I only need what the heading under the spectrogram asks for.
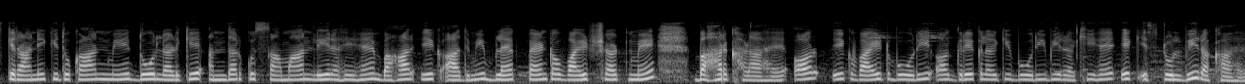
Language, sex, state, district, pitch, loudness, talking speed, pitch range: Hindi, male, Jharkhand, Jamtara, 230 Hz, -19 LUFS, 200 wpm, 215-240 Hz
